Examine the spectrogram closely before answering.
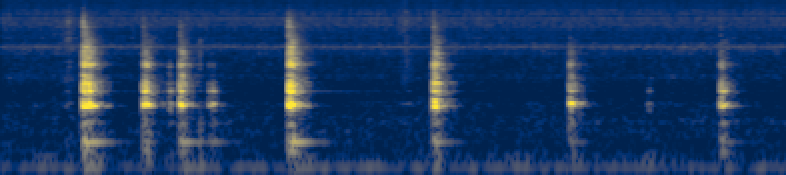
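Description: Fingertip taps on a smartphone's touchscreen: about eight sharp, irregularly spaced knocks, each ringing briefly, the loudest in the first three seconds.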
